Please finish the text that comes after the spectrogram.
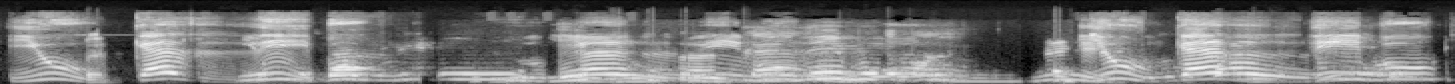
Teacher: ইউ ঠোঁট গোল হবে এবং শেষের বা এটাও ঠোঁট গোল হবে, কারণ এখানে পেশ।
